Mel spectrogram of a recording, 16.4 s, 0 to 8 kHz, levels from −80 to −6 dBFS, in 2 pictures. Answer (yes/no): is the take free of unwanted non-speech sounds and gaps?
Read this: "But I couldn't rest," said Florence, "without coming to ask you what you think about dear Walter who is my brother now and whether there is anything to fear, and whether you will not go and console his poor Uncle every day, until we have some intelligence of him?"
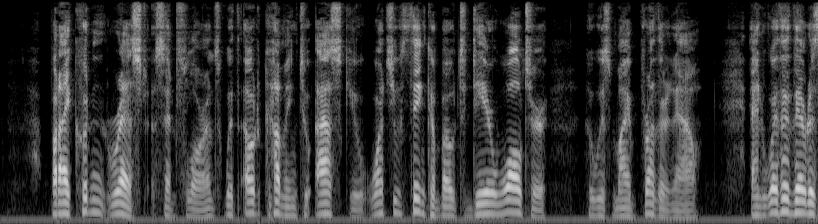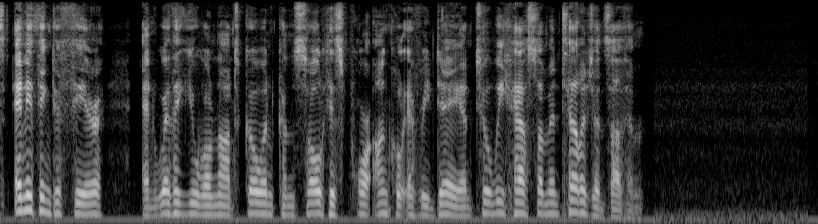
yes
